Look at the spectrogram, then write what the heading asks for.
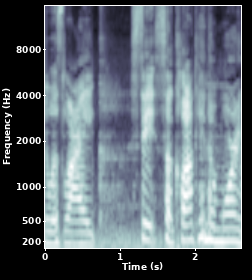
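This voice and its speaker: On a very clean recording with a silent background, a woman speaks at medium pitch in a bright, sharp tone with fairly even intonation. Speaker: beauty vlogger. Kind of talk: casual vlog monologue. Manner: fast.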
